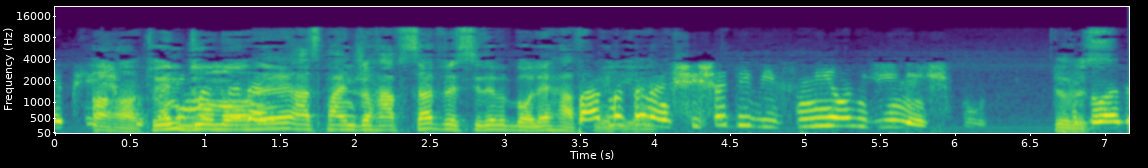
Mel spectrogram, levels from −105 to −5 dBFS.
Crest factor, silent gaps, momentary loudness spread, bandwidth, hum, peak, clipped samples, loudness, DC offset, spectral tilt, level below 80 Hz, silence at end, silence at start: 14 dB; none; 9 LU; 11.5 kHz; none; 0 dBFS; under 0.1%; -14 LUFS; under 0.1%; -5 dB/octave; -44 dBFS; 0 s; 0 s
